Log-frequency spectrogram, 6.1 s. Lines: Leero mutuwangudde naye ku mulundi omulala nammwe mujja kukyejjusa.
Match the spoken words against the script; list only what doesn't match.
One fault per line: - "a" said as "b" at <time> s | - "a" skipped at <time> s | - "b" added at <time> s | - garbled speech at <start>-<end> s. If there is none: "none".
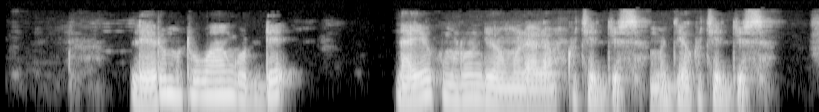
- "nammwe" said as "kukyejjusa" at 4.3 s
